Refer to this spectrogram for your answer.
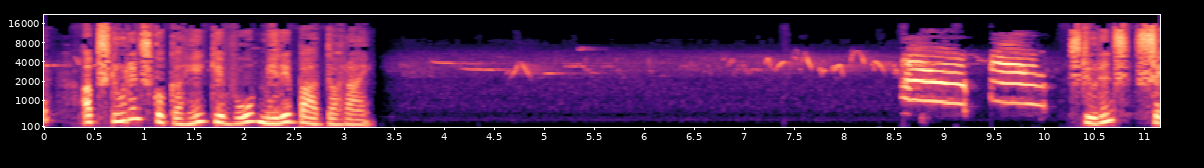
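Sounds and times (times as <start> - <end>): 
speech: 0.4 - 3.3, 10.4 - 11.1
faint high wavering chirps: 8.4 - 10.1
cat meowing loudly: 8.6 - 10.1.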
